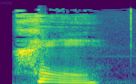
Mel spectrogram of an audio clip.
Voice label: "khe", urdu

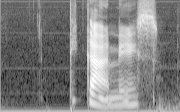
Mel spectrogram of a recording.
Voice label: "ti kaneis", greek

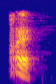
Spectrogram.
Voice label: "'q", tigrinya letters alphabet sounds

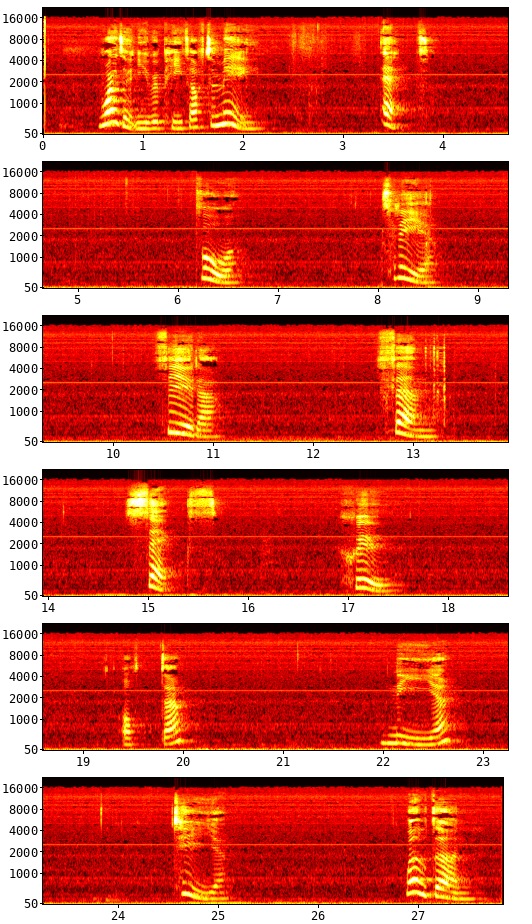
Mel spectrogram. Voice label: numbers with intro, swedish

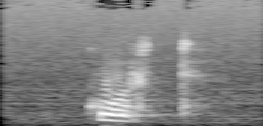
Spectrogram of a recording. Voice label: sort, russian

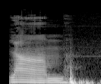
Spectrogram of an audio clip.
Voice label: "laam", Urdu

